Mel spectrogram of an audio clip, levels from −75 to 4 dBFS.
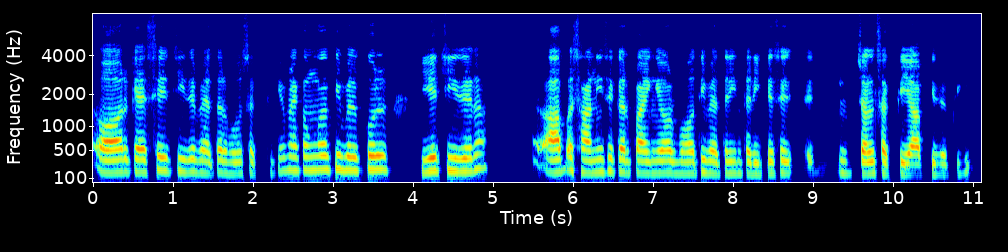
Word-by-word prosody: और 170 +1 +7
कैसे 180 +2 +2
चीज़ें 175 -2 -4
बेहतर 165 0 -2
हो 155 0 -4
सकती 155 - -12
हैं। 185 - -9
मैं 195 -1 -2
कहूँगा 200 +1 -1
कि 200 +2 -3
बिल्कुल 200 +1 +2 0.5
ये 185 +2 +5
चीज़ें 180 -1 +1
ना, 215 +2 -4 0.8
आप 170 +2 +6
आसानी 175 -1 0
से 185 - -2
कर 170 -1 +3
पाएँगे 160 -1 +1
और 165 0 +2
बहुत 155 +1 -3
ही 175 - 0
बेहतरीन 160 0 -3
तरीके 155 0 -3
से 165 +2 -4 0.3
ए, - - -8 0.6
चल 155 0 +5
सकती 150 - 0
है 145 - +4
आपकी 140 +1 +1
ज़िंदगी। 140 +2 -11
170 Hz, 165 wpm, -24 LUFS, 155-185 Hz, 0.8 s, और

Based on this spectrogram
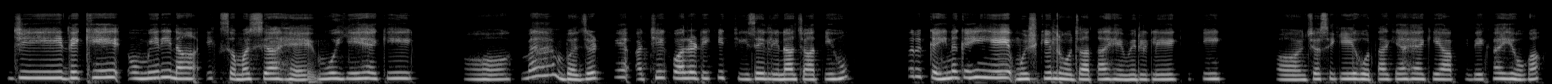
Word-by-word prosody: जी, 300 0 +2
देखिए 315 +4 +2 0.2
ओ - - -2
मेरी 295 +5 +2
ना 265 -2 +4 0.2
एक 280 - -16
समस्या 250 +1 +1 0.2
है 230 -3 +2 0.2
वो 255 +2 0
ये 265 0 +1
है 265 - +1
कि 275 +1 -2 0.6
अ, - - -16 0.5
मैं 370 - -2
बजट 245 +3 +1 0.2
में 335 0 -5
अच्छी 245 +5 -4
क्वालिटी 285 -2 +1
की 295 +2 -7
चीज़ें 255 0 0
लेना 240 -1 +3
चाहती 235 0 -2
हूँ 260 +4 +1 0.6
पर 370 -1 -5
कहीं 270 -1 +4
न 305 - +3
कहीं 320 +1 +2
ये 310 0 +8
मुश्किल 260 +2 +2
हो 245 -2 +4
जाता 235 0 +1
है 235 -1 +2
मेरे 225 +1 +1
लिए 230 +1 0
क्योंकि 250 +2 -6 0.6
अ, 220 -1 -1
जैसे 250 +3 -2
कि 255 0 +1
होता 245 -1 +1
क्या 245 +1 -2
है 250 0 +1
कि 245 0 -5
आपने 235 0 -3
देखा 235 +3 -5
ही 260 -1 +2
होगा 235 0 +1
255 Hz, 180 wpm, -25 LUFS, 240-285 Hz, 0.6 s, ये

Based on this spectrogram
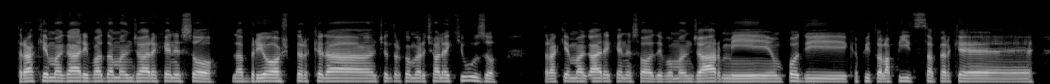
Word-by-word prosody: tra 145 +1 +3
che 155 +2 0
magari 155 0 +3
vado 155 +1 0
a - - +2
mangiare, 150 0 +1
che 155 - -1
ne 150 0 0
so, 140 -4 0
la 145 0 -3
brioche 150 +1 +2
perché 160 0 -2
la 145 -1 +3
il 145 - -4
centro 150 0 -6
commerciale 150 0 -1
è - - -1
chiuso, 155 -5 -3 0.4
tra 135 - -2
che, 155 +3 -2
magari, 145 0 +2
che 150 0 -4
ne 145 - -4
so, 140 0 0
devo 135 0 -3
mangiarmi 140 0 +2
un 140 0 -3
po' 155 +2 0
di, 140 -1 -2
capito, 145 +1 -4
la 135 - +1
pizza 150 0 -5
perché 135 -2 -1
145 Hz, 190 wpm, -22 LUFS, 140-150 Hz, 0.4 s, tra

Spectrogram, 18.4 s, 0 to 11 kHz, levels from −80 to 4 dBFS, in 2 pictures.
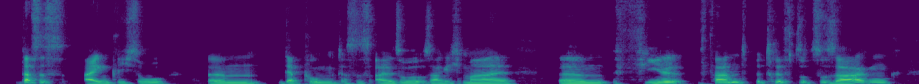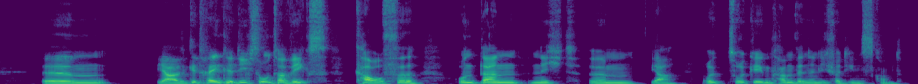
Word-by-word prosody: Das 130 +1 +3
ist 135 -1 -10
eigentlich 100 -1 0
so, 95 -3 -5 0.4
ähm, 90 -2 -3
der - - -1
Punkt. 95 -3 -6
Dass 90 0 -13
es 100 -2 -13
also, 105 -1 -2
sage 105 +2 -4
ich 105 - -13
mal, 110 0 -1 0.4
ähm, 100 -1 -1
viel 145 - -2
Pfand 130 +3 +1
betrifft 130 0 -6
sozusagen. 120 +2 +1 0.7
Ähm, 105 -1 +3 0.4
ja, 105 -2 +6
Getränke, 120 +4 +4
die 115 -1 +1
ich 105 - -3
so 115 - +2
unterwegs 115 +3 +1 0.2
kaufe 120 +9 +4 0.3
und 110 -2 +1
dann 105 -1 +6
nicht, 105 0 -3
ähm, 95 -2 0
ja 85 -3 -1 0.3
rück 110 0 -2
zurückgeben 110 -1 0
kann, 105 0 -1
wenn 105 - 0
'nen 100 -1 -2
Lieferdienst 90 -4 -6
kommt. 85 0 -11
105 Hz, 125 wpm, -24 LUFS, 100-115 Hz, 0.7 s, ja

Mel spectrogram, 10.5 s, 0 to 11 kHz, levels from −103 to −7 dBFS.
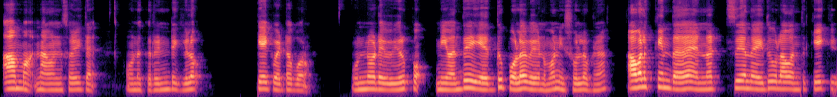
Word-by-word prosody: ஆமா, 200 -2 +3
நான் 175 -1 0
1 175 0 -8
சொல்லிட்டேன். 180 -1 -6 0.4
உனக்கு 170 -1 -10
2 185 +2 -7
கிலோ 190 +3 -2 0.8
கேக் 195 -1 +5
வெட்டப் 170 -1 -4
போறோம். 160 - -7 0.6
உன்னோட 190 +1 0
விருப்பம், 195 +3 -4 0.2
நீ 180 - +1
வந்து 190 +6 -2 0.2
எதுபோல 195 +1 0
வேணுமோ 175 0 -3
நீ 185 - -6
சொல்லு 175 +1 -3
அப்பிடின்னா, 170 +2 -9 0.3
அவளுக்கு 245 +2 +7
இந்த 205 -4 0 0.4
நட்ஸ் 195 +2 -5
அந்த 200 -2 -1
இதுவெல்லாம் 195 -1 0
வந்து 180 +1 -12
கேக்கு 200 0 0
185 Hz, 150 wpm, -24 LUFS, 175-200 Hz, 0.8 s, அவளுக்கு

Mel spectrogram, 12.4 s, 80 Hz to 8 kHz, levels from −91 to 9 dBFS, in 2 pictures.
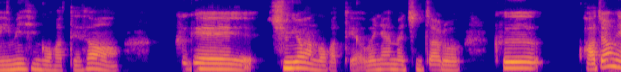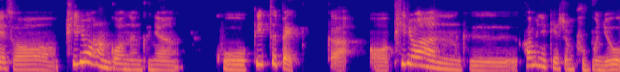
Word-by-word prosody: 의미신 170 +3 -2
것 150 -1 -5
같아서 150 +4 -2 0.6
그게 175 -3 +2 0.2
중요한 200 -3 +4
것 145 - -4
같아요. - - -9
왜냐하면 160 +1 -4
진짜로 150 -2 -3 0.3
그 205 -1 +4 0.4
과정에서 160 - +1
필요한 335 - +4
거는 170 -5 -1
그냥 150 +2 -4 0.4
고 155 -1 0
피드백 330 +1 +1 0.3
그니까 - - -1 0.2
어 - - -2
필요한 240 - +3
그 135 -2 -5
커뮤니케이션 240 - -1
부분 155 -1 -4
요 160 +2 +2
165 Hz, 270 characters per minute, -24 LUFS, 150-205 Hz, 0.6 s, 중요한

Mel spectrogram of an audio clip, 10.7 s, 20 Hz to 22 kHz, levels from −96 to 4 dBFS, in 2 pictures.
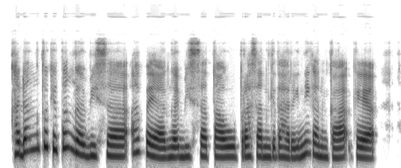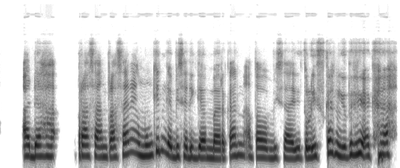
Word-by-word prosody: kadang 290 +5 +1
tuh 420 - +4
kita 390 -1 0
nggak 280 -7 +3
bisa, 225 -2 +1
apa 295 -1 -4
ya, 215 -3 +4
nggak 205 0 +1
bisa 215 +1 -3
tahu 210 -1 0
perasaan 215 -1 -1
kita 205 +1 -3
hari 190 +1 -2
ini 260 +5 -3
kan, 245 -4 -1
Kak. 195 +2 -2
Kayak 200 - +1 0.6
ada 225 0 +3
ha 220 -1 -2 0.3
perasaan-perasaan 225 +3 0
yang 260 - -1
mungkin 250 +9 +1
nggak 235 - +6
bisa 215 0 -1
digambarkan 190 +3 +1
atau 200 -1 0
bisa 185 -1 -2
dituliskan 200 +9 +1
gitu 210 +3 +1
ya, 255 -3 +4
Kak. 255 +2 0
220 Hz, 175 wpm, -15 LUFS, 205-250 Hz, 0.6 s, nggak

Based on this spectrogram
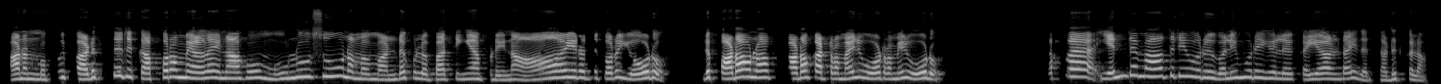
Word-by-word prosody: ஆனா 250 +1 +4
நம்ம 235 -1 -4
போய் 320 -1 -7
படுத்ததுக்கப்பறமேல 315 0 +2
என்ன 285 0 +1
ஆகும்? 300 +2 -3
முழுசும் 350 +8 -2
நம்ம 270 -4 -2 0.2
மண்டக்குள்ள 265 +4 -2
பாத்தீங்க 240 +1 -1
அப்டின்னா 225 -2 -4 0.4
1000 310 -2 0 0.2
ஓடும். 300 +7 0 0.4
இந்த 310 - +1
படம்னா 320 +4 +7 0.3
படம் 310 +4 +4
காட்ற 280 -2 +4
மாரி, 305 +5 +3
ஓடுற 265 -1 -1
மாரி 305 +2 0
ஓடும். 295 - -2 1.1
அப்ப, 260 +6 -14 0.4
எந்த 390 +7 -2
மாதிரி 380 +1 0
ஒரு 310 -2 -3
வழிமுறைகள 290 -1 -3
கையாண்டா 250 +2 -2
இத 195 -7 -10
தடுக்கலாம்? 230 -2 -9
285 Hz, 120 wpm, -22 LUFS, 255-320 Hz, 1.1 s, படம்னா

